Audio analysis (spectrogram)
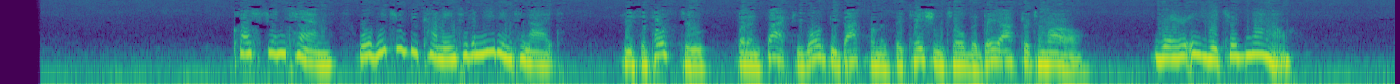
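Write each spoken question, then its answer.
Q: Where is Richard now?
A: On vacation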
